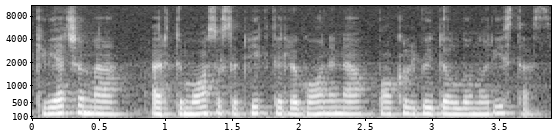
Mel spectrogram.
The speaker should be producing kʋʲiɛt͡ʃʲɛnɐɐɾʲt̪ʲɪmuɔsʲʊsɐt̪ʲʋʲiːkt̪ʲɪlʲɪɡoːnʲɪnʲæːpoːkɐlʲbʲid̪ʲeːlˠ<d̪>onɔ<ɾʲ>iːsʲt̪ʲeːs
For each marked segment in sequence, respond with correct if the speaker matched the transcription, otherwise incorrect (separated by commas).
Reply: correct, correct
